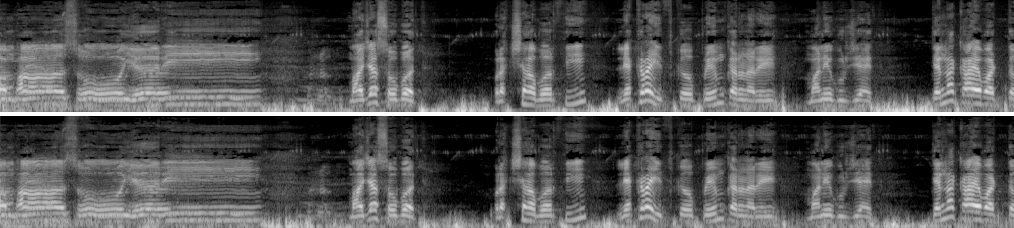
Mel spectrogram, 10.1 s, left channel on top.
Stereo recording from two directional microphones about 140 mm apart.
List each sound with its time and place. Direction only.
0.0 s mantra: 25° left (ahead or behind)
3.4 s speech: 25° left (ahead or behind)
